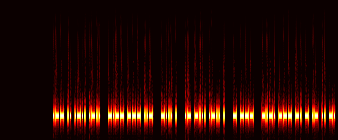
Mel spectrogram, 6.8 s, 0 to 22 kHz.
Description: Morse code, heard as a keyed tone, about 52 wpm, 700 Hz. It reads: WILL YOU BE ABLE TO CONTAIN
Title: Sentences from Top 1000 Words - Review Part 2 - 50wpm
